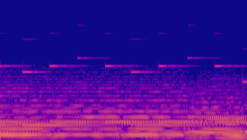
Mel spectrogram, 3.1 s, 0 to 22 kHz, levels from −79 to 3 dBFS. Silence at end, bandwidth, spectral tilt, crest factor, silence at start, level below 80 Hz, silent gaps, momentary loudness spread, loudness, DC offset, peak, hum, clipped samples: 0 s; 11 kHz; -8 dB/octave; 12 dB; 0 s; -50 dBFS; none; 5 LU; -34 LUFS; under 0.1%; -20 dBFS; none; under 0.1%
